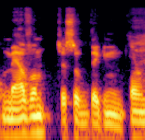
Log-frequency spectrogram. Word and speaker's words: Mavim: So despite the proper pronunciation you had, can you tell us how to spell Mavim, just so they can learn more about you?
